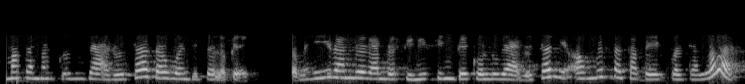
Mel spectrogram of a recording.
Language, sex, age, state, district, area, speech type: Nepali, female, 45-60, West Bengal, Darjeeling, rural, conversation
